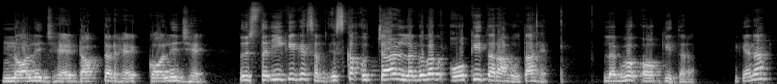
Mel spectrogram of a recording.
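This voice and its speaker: A man's voice: on the high side, expressive, normal speed. A man teaching Hindi in a live online class, who asks questions and answers them himself, often calling his students sir. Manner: addresses students as sir, reads out chat comments.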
